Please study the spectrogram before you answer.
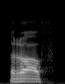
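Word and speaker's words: rough: silent हो जाएगा next रॉफ रॉफ में भी ओ के बाद से यू आया हुआ है इसलिए इस ओ का उच्चारण नहीं किया गया है य स्पष्ट में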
